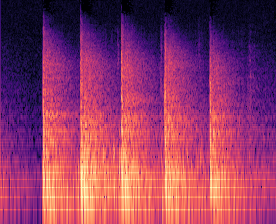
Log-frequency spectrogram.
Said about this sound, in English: Knock. To knock at the door. To knock with the knuckles like a heavy blow.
